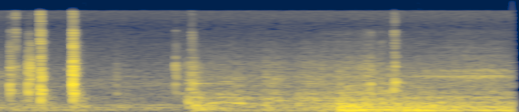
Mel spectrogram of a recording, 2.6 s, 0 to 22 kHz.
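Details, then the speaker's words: 2006 Vauxhall Meriva with replacement engine, cold start in neutral: a few clicks, brief labored crank, then catches into rough idle; owner reports very hard morning starts, attributed to blown head gasket pouring water into cylinders. "she did complain that it was really really hard to start in the morning no I think that's just cuz it's pouring water into the cylinders"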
